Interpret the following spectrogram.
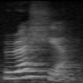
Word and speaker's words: Russia: Next is Russia, Russia. So there are 2 syllables and the stress is on the second one.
